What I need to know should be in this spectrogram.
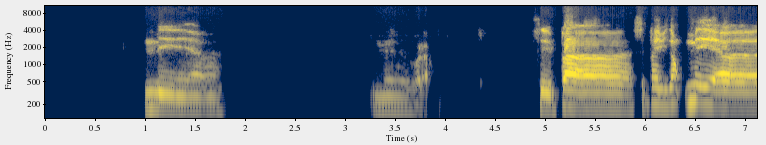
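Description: A man speaks calmly into a microphone, heard as if through an online call.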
